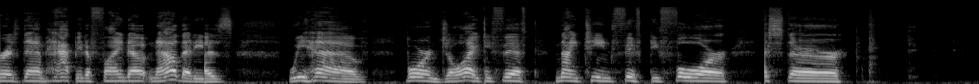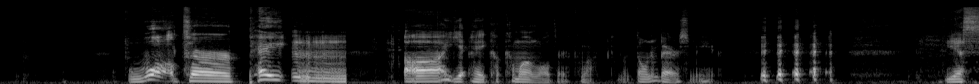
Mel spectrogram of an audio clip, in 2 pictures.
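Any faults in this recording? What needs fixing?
Audio missing between chunks: skips occur at 2.05, 4.85, 7.65, 10.45, 13.25, 16.05 and 18.85 s, evenly spaced 2.8 s apart. Each one drops roughly a fifth of a second, with the surrounding audio joined directly and no gap. The likely cause is processing in 3-second chunks that loses the tail or head at each handover. To prevent it, double-buffer or overlap the chunks so capture continues while one closes and the next opens.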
